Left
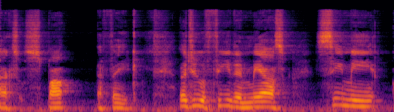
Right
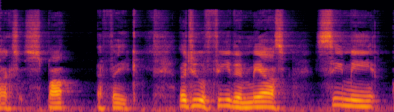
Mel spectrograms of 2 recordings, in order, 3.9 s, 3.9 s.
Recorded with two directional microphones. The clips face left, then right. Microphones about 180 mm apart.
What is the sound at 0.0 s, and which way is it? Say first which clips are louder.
Speech: right 2 dB; 20° right (ahead or behind).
